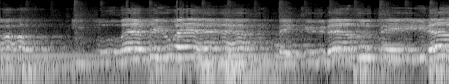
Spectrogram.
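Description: A high school show choir singing together in several voices, with a new loud phrase coming in about a second in.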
